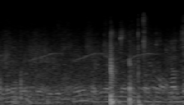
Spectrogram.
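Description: A football kicked hard about one and a half seconds in, a sharp thud, with a lighter touch of the ball a moment later. Players' voices call faintly throughout.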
